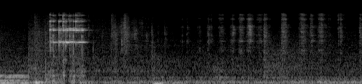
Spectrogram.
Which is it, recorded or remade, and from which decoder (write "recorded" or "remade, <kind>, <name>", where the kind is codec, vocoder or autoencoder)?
recorded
